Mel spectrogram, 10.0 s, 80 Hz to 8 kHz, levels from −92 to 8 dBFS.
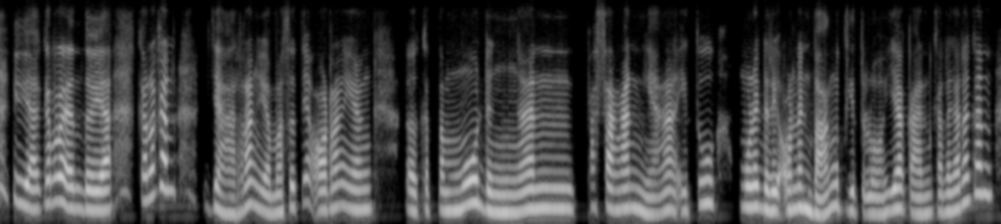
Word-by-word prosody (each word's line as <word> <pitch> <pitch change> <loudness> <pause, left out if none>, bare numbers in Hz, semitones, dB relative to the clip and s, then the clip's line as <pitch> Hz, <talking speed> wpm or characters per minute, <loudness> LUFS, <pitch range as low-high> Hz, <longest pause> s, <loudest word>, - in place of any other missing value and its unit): Iya, 250 -6 +2
keren 275 -5 +3
tuh 215 - +3
ya. 205 +1 +6 0.3
Karena 310 +4 +1
kan 440 -2 +6 0.3
jarang 225 +1 -1
ya, 195 - 0
maksudnya 235 +9 -4
orang 215 +4 0
yang, 215 -1 -1 0.4
eee, 200 -2 -2
ketemu 210 +3 -1
dengan 195 +1 +2 0.5
pasangannya 215 -5 0
itu 270 +8 -4 0.3
mulai 240 0 +4
dari 205 -2 +4
online 215 +1 +2
banget 215 +9 +1
gitu 205 -1 -6
loh, 170 -1 -2
iya 220 +4 +3
kan. 175 -1 -3
Kadang-kadang 200 +10 -1
kan, 385 0 +1
215 Hz, 155 wpm, -21 LUFS, 200-240 Hz, 0.5 s, ya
